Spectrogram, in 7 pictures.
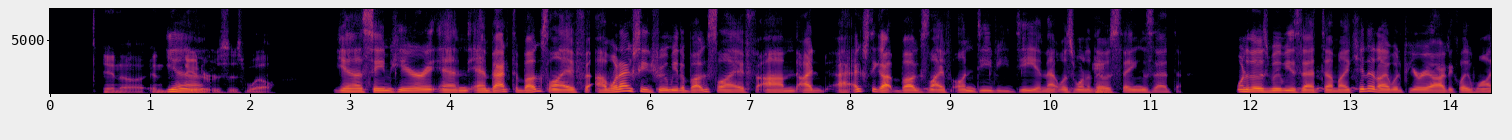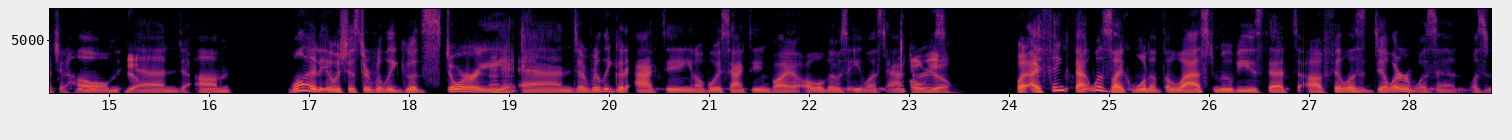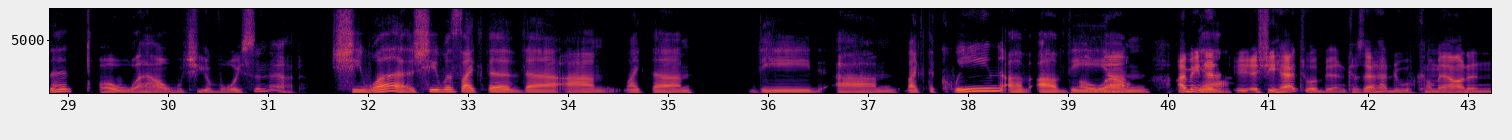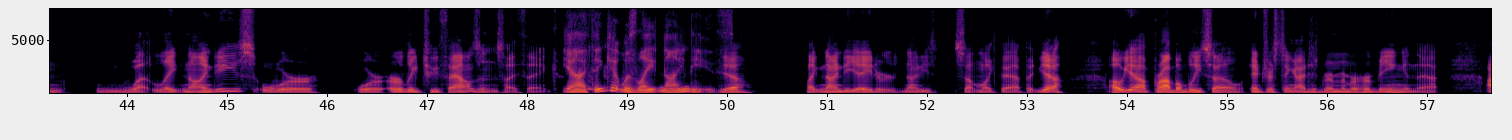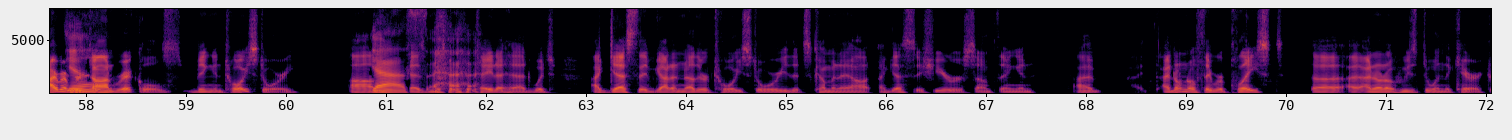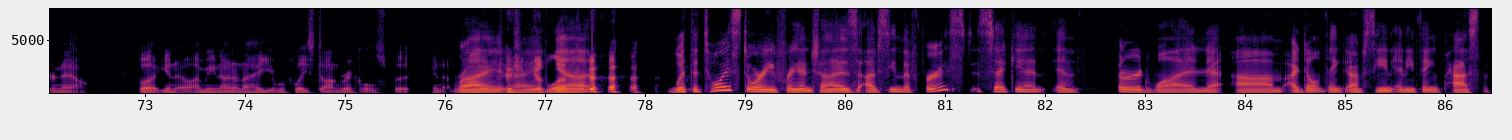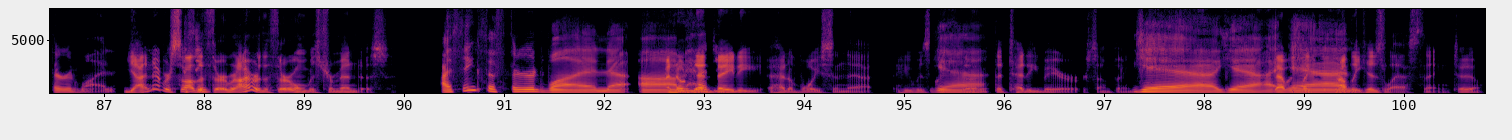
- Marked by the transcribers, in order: laugh; chuckle; laugh; other background noise
- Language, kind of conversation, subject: English, unstructured, Which animated movies do you unabashedly love like a kid, and what memories make them special?
- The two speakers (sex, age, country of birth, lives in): female, 50-54, United States, United States; male, 65-69, United States, United States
